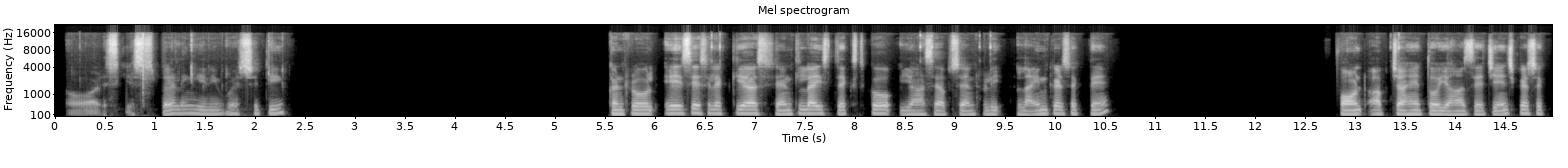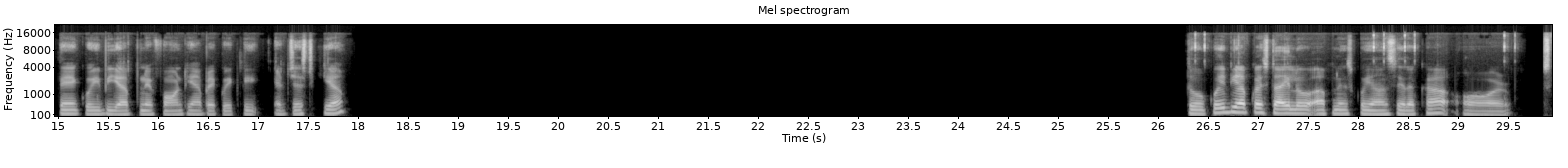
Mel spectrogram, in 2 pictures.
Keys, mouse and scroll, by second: 1.4 ctrl+Right, 2.8 Return, 2.9-5.4 typing, 6.6 click, 11.1 typing, 11.7 click, 12.3 ctrl+z, 12.4 click, 12.5 ctrl+a, 13.4 click, 18.6 scroll down 1, 18.6 click, 19.5 click, 19.7-20.1 scroll down 1, 20.7 scroll up 1, 20.7 click, 21.6 click, 22.7 ctrl+a, 22.7-25.4 typing, 26.0 click.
